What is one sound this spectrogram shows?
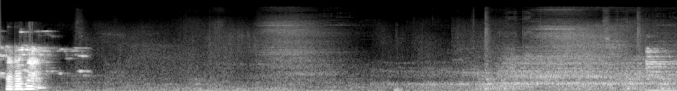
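Spells crackle and blast in a fantasy battle.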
